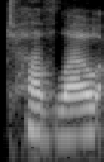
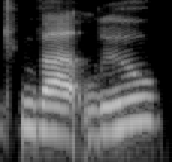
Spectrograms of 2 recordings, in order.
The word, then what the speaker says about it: Tuvalu: Also, I should mention, I think the Swedish pronunciation of Tuvlo, I know that's like the American, I said that because I think most Americans pronounce it that way, but I think it's actually Tuvalu, which I, anyway, I thought I should add that. I didn't want to say that and for people not to recognize it, but that is the correct pronunciation.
